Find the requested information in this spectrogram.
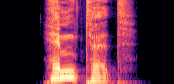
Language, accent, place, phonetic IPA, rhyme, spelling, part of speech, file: German, Germany, Berlin, [ˈhɛmtət], -ɛmtət, hemmtet, verb, De-hemmtet.ogg
- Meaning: inflection of hemmen: 1. second-person plural preterite 2. second-person plural subjunctive II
